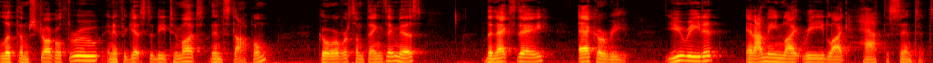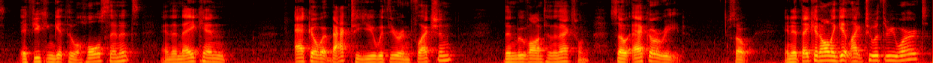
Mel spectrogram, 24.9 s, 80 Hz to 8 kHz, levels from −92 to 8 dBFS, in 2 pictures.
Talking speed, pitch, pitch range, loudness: 195 wpm, 120 Hz, 110-140 Hz, -32 LUFS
